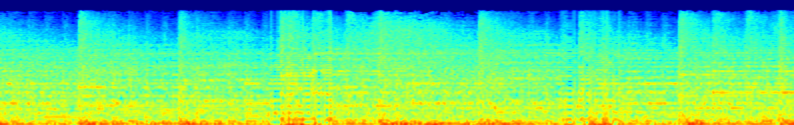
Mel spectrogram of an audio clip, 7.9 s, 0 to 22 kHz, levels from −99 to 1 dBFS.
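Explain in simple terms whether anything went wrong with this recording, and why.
Twice the sound turns into a stiff, metallic buzz: from 2.7 to 3.31 seconds, and again from 5.59 to 6.21 seconds. It still roughly follows the shape of the original, but a fixed, droning buzz at 200 Hz runs through it. This is robotic sound from repeated short buffers, likely because fresh audio arrived too slowly and the player kept replaying the last 5 ms slice to fill the gap, skipping most of the real sound in those stretches.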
